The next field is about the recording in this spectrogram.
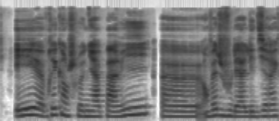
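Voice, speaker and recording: At a moderate pace, a woman talks in a plain, everyday voice, fairly low in pitch, with fairly even intonation. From France, Bordeaux. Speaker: early childhood educator and traveller. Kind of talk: interview testimony.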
